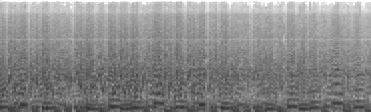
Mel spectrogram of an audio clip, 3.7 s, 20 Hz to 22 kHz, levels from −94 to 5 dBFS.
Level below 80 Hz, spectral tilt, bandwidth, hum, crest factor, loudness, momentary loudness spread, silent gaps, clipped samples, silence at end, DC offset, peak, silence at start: -30 dBFS; -5 dB/octave; over 20 kHz; none; 14 dB; -20 LUFS; 4 LU; none; under 0.1%; 0 s; under 0.1%; -6 dBFS; 0 s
